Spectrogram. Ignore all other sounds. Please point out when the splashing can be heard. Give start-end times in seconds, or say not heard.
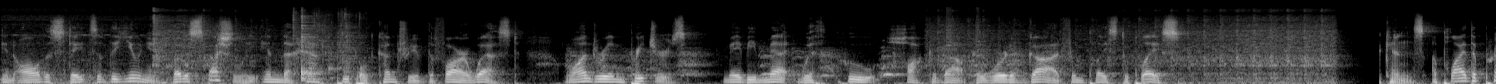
2.9-3.6.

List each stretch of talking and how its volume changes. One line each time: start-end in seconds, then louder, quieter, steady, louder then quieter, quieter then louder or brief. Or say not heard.
0.0-11.9 steady
13.8-14.9 brief.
